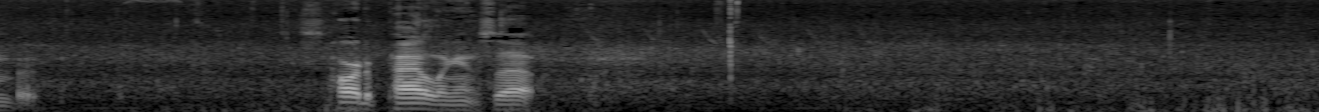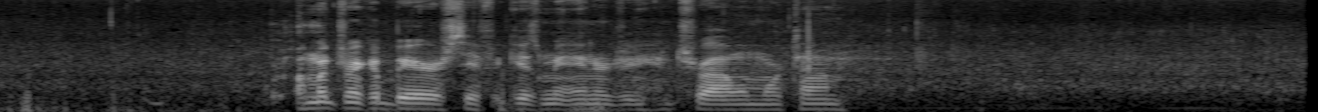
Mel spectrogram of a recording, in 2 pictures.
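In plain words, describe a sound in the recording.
A river rushes and gurgles steadily nearby.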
